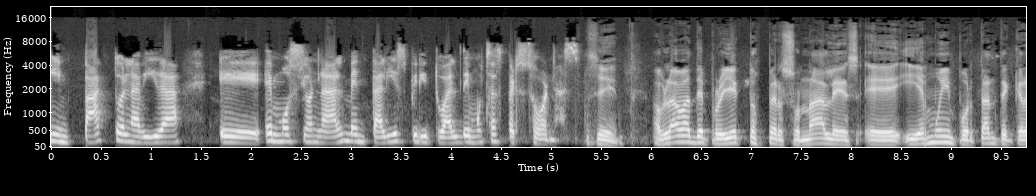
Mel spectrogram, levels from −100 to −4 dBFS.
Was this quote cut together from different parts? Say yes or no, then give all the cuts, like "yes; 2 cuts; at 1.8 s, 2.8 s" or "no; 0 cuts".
no; 0 cuts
